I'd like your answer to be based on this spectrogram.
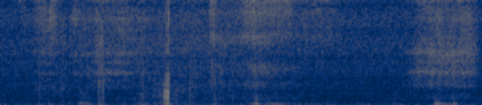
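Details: Snoring.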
